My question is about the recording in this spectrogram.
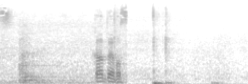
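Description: A couple of quick keyboard clicks about one and a half seconds in, pausing playback, after a short snatch of dialogue from the episode.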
